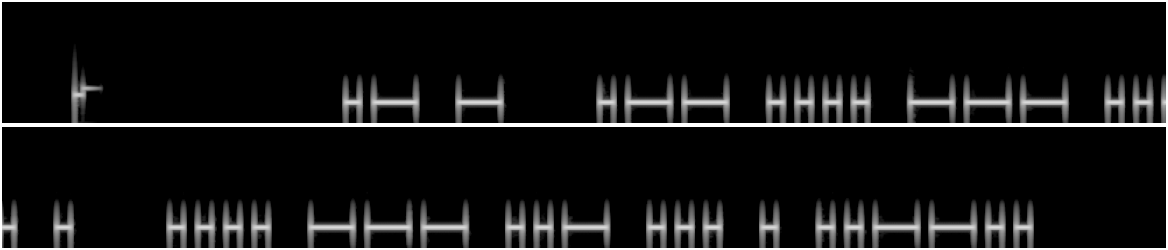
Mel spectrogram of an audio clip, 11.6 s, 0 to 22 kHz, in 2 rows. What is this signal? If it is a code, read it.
Morse code, heard as a keyed tone, about 17 wpm, 700 Hz. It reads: AT WHOSE HOUSE?
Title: Sentences from Top 1200 Words 17wpm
